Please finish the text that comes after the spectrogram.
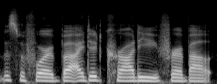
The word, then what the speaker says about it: karate: And you pronounced it karate like we do in America, but the correct pronunciation is karate.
